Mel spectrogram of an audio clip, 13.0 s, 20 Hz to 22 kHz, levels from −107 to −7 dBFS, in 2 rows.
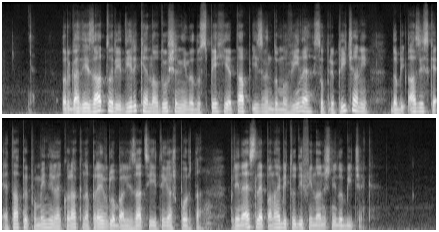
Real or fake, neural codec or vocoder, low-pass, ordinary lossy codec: fake; codec, 44.1 kHz, 7.8 kbps, DAC; 19.8 kHz; Opus, 64 kbps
